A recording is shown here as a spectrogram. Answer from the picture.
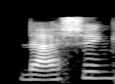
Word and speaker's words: gnashing: Sniffles was in the front, gnashing his teeth and whipping his tail around most menacingly. Gnashing, G is silent here.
